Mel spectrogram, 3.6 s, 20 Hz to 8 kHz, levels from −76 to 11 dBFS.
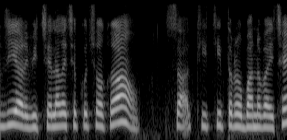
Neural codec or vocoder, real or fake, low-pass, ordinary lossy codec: codec, 16 kHz, 1 kbps, X-Codec, WavLM features, trained on Multilingual LibriSpeech; fake; 7.2 kHz; none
